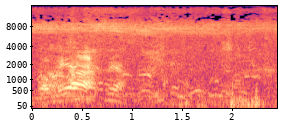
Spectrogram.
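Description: A person shouting once, loudly, about half a second in, then fainter voices, over a steady hiss.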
